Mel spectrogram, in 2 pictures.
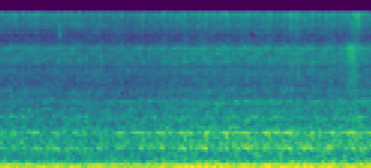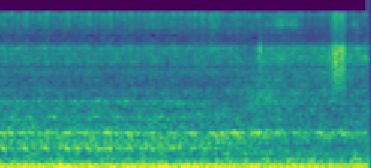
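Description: Mercedes-Benz Sprinter van's engine idling steadily, heard from inside the cab as a low, even hum.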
